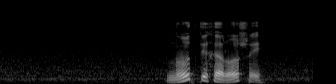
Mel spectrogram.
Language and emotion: Russian, positive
